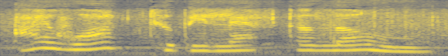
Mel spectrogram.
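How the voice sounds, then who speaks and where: An actress playing a calm, otherworldly alien woman in a 1970s radio drama. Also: fairly high pitch, slow, over loud music. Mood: serene. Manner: calm, gentle, detached. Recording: dull lo-fi radio broadcast.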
